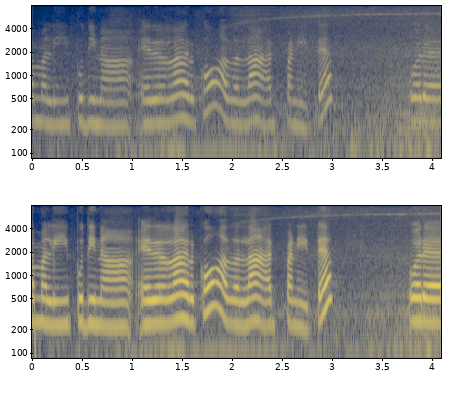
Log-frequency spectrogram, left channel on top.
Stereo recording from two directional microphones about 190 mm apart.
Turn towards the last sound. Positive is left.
turn(degrees=-40)  # may be behind; listen again after turning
